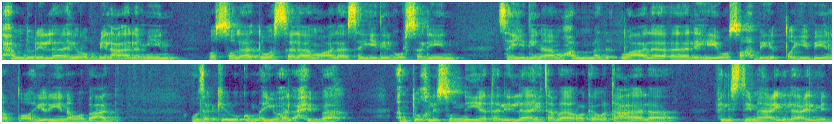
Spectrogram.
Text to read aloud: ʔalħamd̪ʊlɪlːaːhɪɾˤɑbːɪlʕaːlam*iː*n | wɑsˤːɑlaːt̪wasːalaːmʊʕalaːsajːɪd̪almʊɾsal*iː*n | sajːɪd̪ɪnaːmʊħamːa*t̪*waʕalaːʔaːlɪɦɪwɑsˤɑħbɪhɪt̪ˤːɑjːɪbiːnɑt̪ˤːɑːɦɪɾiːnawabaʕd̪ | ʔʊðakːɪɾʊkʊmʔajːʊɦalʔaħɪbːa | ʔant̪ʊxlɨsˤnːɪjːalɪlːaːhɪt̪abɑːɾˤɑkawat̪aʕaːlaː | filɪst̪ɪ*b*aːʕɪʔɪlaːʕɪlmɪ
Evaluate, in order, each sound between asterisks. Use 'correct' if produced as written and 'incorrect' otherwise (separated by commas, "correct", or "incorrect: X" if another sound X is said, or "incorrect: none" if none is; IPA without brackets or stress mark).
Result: correct, correct, incorrect: d̪, incorrect: m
